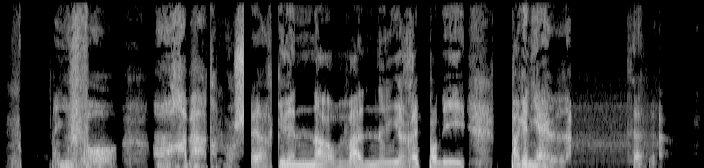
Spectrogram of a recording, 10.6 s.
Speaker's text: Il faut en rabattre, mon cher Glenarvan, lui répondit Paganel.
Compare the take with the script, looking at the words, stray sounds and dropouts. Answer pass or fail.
fail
